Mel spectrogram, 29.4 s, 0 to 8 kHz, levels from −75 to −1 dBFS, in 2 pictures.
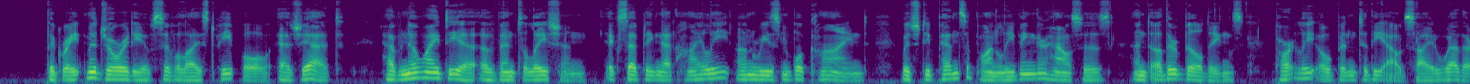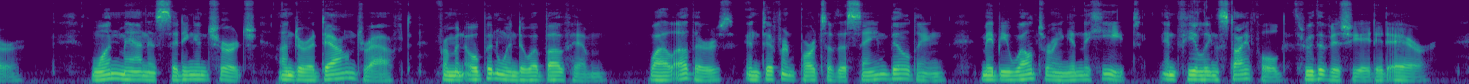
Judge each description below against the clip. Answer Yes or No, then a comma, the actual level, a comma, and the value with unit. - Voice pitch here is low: Yes, low, 105 Hz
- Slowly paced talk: No, average, 145 wpm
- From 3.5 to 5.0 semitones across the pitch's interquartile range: No, average, 3.1 semitones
